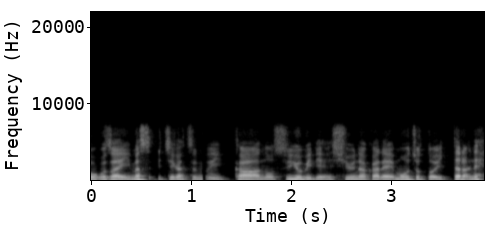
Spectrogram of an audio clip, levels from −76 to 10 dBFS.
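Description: At 1.12 s the speech briefly smears and sags as lost AMR speech frames hit. About 40 ms of data, which fits two 20 ms frames, failed to decode. The wideband AMR decoder filled the gap by repeating the last good pitch and vocal-tract shape at falling gain, so the sound stretches and fades before clean speech returns rather weakly by 1.27 s. On a spectrogram, harmonics run flat and dim through that span. The waveform envelope dips, and the band up to 7 kHz from the wideband codec thins out.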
